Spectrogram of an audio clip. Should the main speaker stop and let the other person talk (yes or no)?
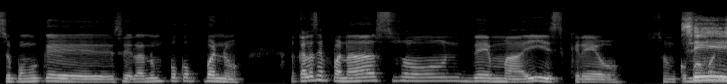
yes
